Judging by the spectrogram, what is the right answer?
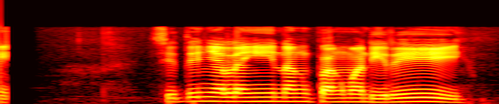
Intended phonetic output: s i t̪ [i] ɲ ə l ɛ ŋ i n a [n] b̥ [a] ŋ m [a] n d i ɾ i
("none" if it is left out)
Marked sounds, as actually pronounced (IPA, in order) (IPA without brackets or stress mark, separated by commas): i, ŋ, a, a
